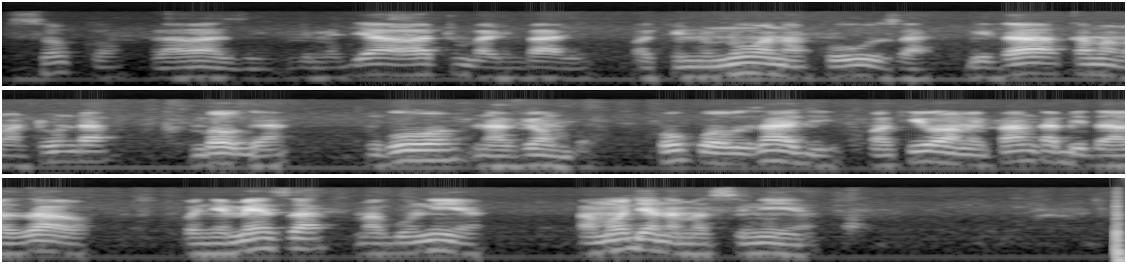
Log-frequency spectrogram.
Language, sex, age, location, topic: Swahili, male, 18-24, Dar es Salaam, finance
